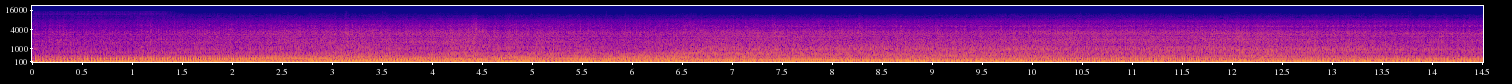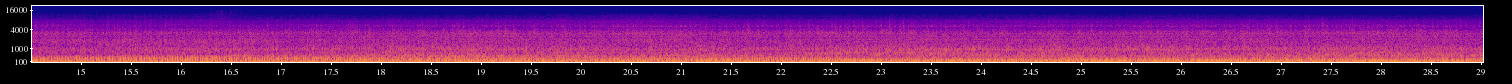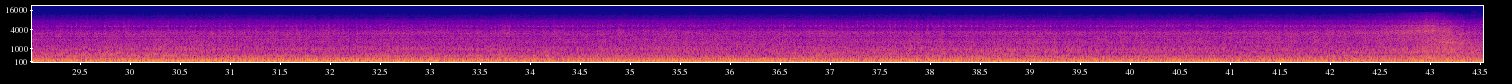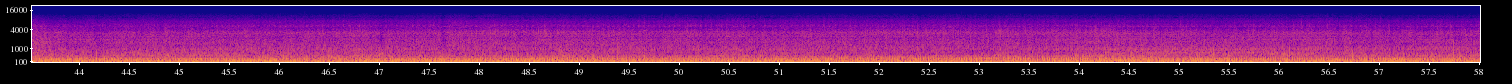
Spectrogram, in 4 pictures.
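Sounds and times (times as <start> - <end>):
motorcycle engine cruising: 0.0 - 58.0
sharp rushing noise: 40.2 - 46.7.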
